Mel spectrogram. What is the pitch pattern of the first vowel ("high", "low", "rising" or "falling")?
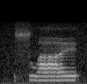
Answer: high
